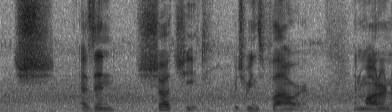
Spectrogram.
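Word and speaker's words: xochitl: pronounced sh, as in shochit, which means flower. In modern orthography, it's also represented by an X. It's similar to the sh sound in the English word shine.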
